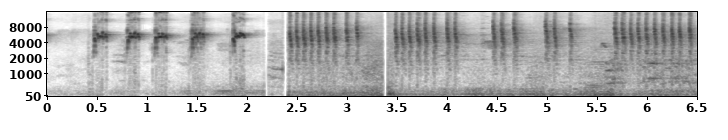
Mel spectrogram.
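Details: White-rumped shama training recording with harsh 'tembakan' phrases. Five slurred, emphatic notes at a steady pace, then an abrupt switch to fast, rattling runs of high clicks.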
